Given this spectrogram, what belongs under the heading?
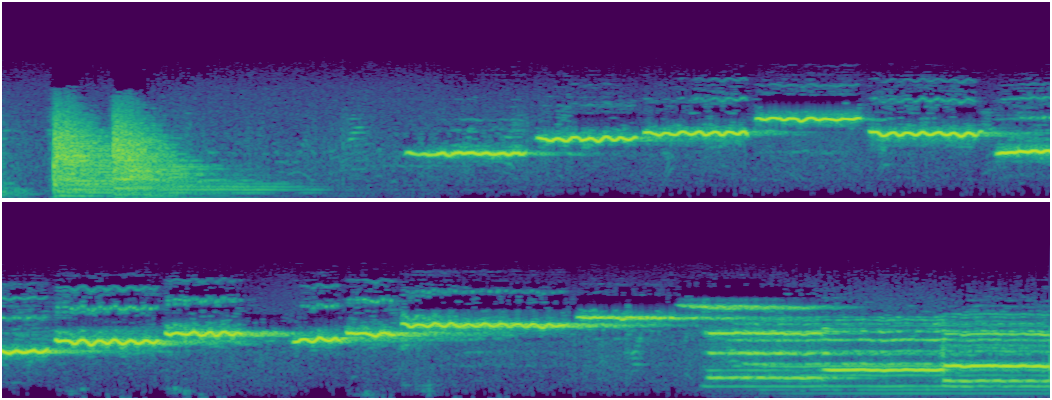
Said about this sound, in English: That whistle be your signal for the Signal Oil program, The Whistler, each Sunday night at this same time.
